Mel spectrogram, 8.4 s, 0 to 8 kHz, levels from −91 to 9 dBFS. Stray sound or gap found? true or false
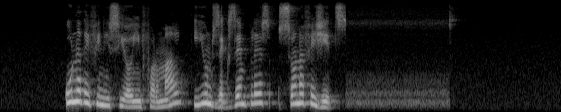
false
